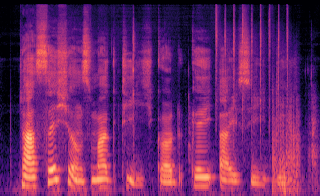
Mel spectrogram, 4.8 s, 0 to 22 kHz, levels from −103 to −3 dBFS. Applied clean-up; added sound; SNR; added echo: neural mask model RNNoise.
